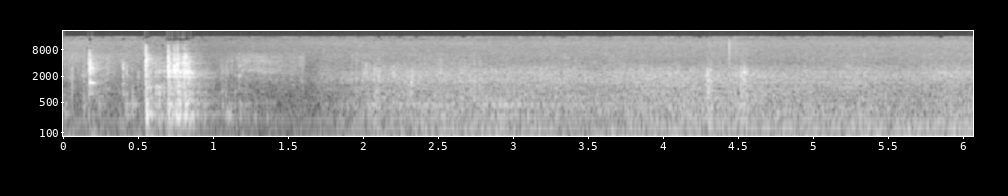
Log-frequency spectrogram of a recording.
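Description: A telephone receiver clatters down onto its cradle with a few sharp clicks, then a car engine runs steadily.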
